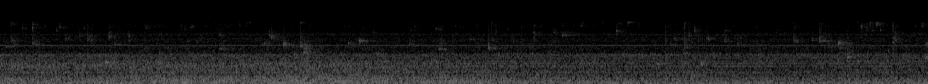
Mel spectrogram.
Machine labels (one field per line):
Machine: pump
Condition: normal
